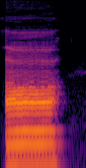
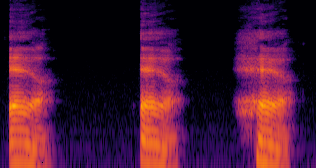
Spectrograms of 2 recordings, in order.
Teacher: one of the differences between these two sounds as i said the first one is long ah and the second one is actually two vowels squeezed together that's why we change the shape of our mouth when we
